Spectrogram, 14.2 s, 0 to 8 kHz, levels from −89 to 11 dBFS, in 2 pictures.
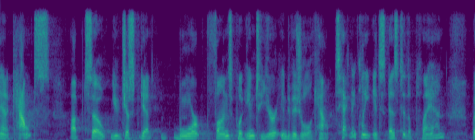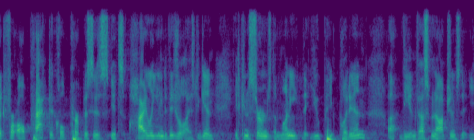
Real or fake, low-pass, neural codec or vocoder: fake; 7.2 kHz; codec, 24 kHz, 6 kbps, HILCodec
